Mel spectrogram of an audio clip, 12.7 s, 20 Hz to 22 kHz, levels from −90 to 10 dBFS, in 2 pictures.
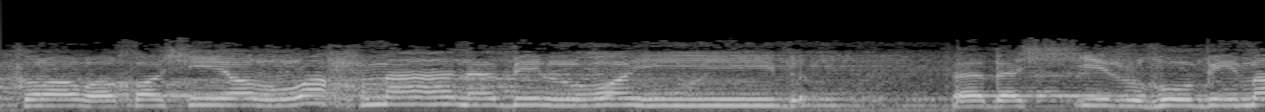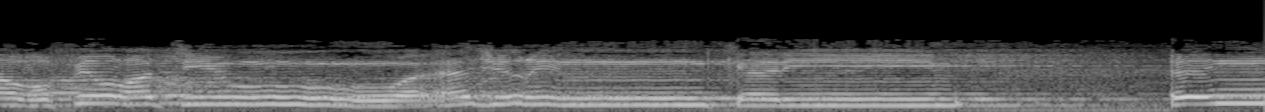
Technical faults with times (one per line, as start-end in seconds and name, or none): none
